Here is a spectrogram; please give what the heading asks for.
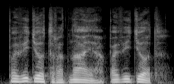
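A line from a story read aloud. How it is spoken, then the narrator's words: Breathed out, faltering. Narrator (Russian): выдохнула мать и, как бы запнувшись, замолчала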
